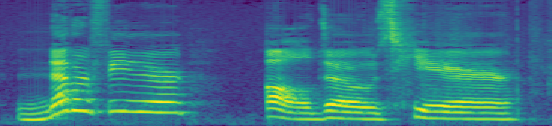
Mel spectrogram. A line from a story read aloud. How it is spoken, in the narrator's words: a familiar voice roared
